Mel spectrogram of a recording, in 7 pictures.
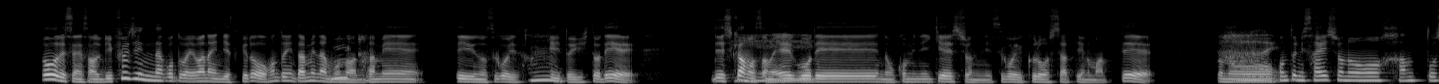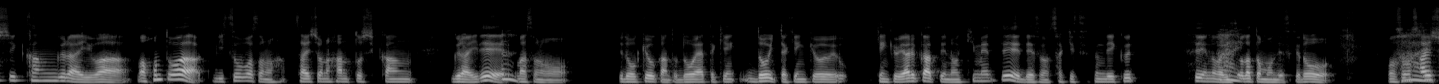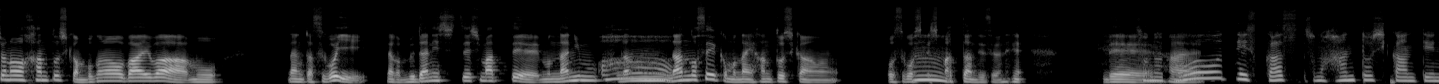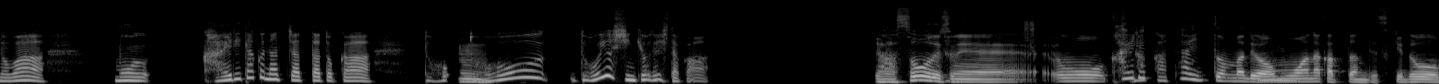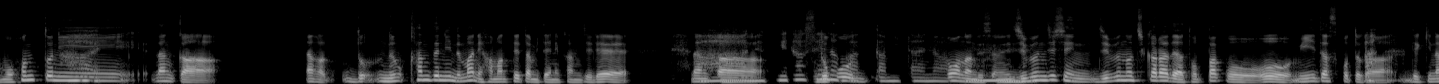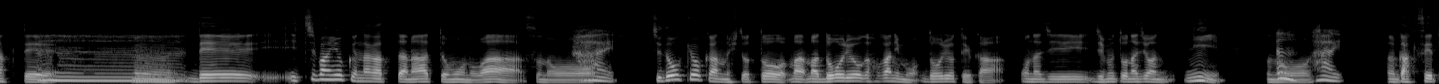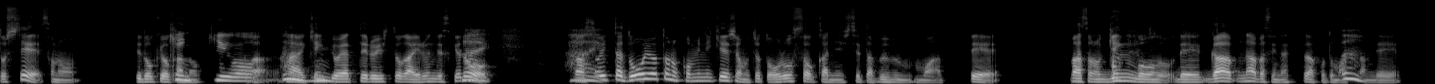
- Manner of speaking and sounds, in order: sniff; chuckle; tapping
- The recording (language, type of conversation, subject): Japanese, podcast, 失敗からどのようなことを学びましたか？
- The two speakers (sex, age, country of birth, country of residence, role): female, 50-54, Japan, United States, host; male, 25-29, Japan, Germany, guest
